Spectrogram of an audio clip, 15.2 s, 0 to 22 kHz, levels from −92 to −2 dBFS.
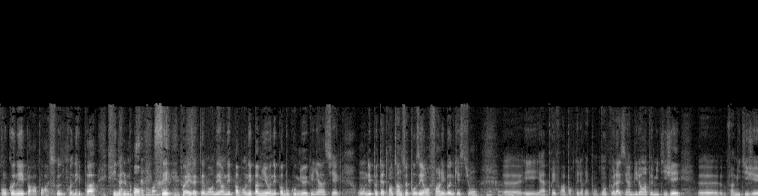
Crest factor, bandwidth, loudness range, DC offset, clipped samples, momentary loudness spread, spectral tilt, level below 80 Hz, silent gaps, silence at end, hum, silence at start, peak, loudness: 20 dB; 10.5 kHz; 9 LU; under 0.1%; under 0.1%; 15 LU; -7 dB/octave; -70 dBFS; none; 0 s; none; 0 s; 0 dBFS; -21 LUFS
